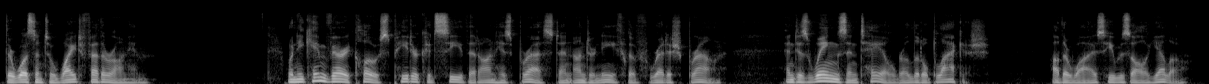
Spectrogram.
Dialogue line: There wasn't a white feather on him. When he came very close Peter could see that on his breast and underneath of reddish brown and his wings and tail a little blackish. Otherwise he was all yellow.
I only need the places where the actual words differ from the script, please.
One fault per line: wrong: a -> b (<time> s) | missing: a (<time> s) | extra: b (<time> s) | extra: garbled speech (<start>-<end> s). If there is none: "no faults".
no faults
